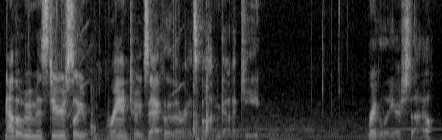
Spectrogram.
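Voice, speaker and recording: A man's voice: medium pitch, brisk, over music. A man giving casual, ironic live commentary as he streams a game. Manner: jokey, ironic.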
